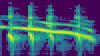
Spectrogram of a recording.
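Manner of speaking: loud laughing cuckoo; cuckoo call. Acted. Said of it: "random animal sounds".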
